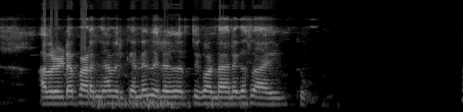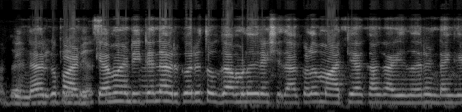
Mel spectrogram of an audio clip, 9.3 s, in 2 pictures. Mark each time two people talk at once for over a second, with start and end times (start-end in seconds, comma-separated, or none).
4.8-6.3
